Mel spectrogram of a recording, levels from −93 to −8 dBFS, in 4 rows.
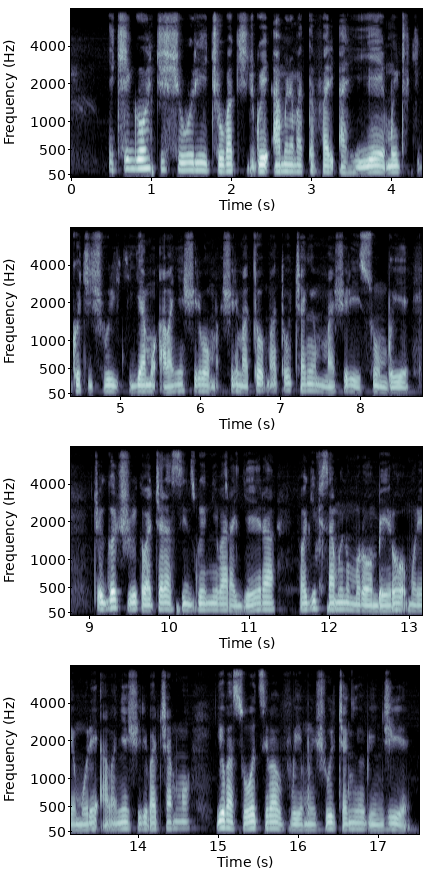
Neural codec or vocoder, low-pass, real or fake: none; 7.2 kHz; real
